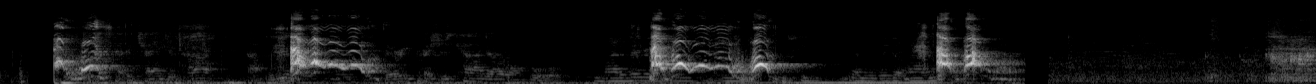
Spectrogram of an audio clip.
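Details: Puppy letting out four high, bright yips spaced roughly three seconds apart, with a soft low hum underneath and quiet stretches between calls.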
